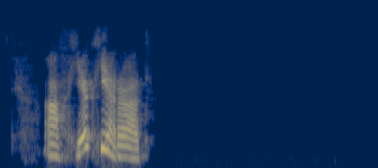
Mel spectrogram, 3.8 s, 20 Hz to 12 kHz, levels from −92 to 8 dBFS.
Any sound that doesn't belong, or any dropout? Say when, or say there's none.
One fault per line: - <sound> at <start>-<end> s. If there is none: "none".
none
